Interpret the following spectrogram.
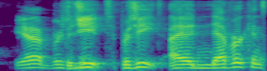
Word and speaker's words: Brigitte: Yeah, Bridget. Yeah, Brigitte.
